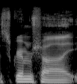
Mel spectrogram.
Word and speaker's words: Scrimshaw: And then most people are great about just Scrimshaw is spelled exactly as it's, you know, would be pronounced.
